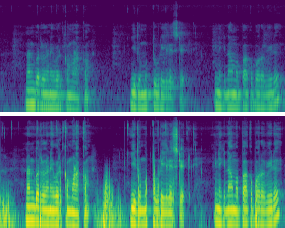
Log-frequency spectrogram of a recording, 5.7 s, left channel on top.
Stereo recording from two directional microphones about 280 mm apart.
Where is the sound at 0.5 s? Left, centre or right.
Right.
